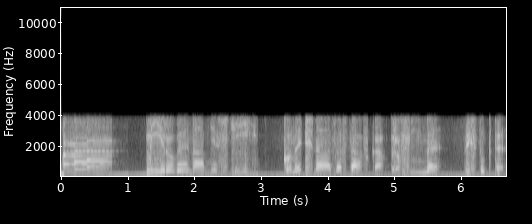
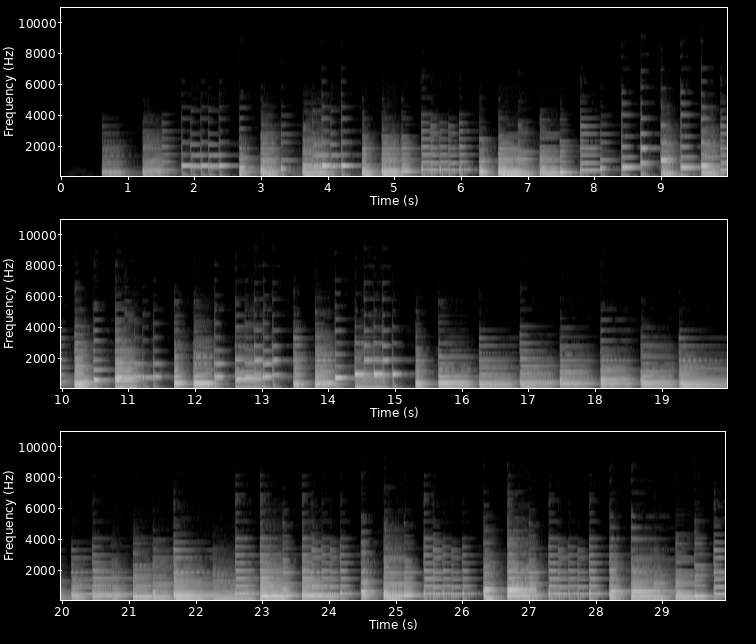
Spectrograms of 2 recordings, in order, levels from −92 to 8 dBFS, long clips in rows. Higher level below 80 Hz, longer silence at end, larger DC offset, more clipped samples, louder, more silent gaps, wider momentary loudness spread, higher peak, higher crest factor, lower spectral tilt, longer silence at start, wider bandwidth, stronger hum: about the same, -44 dBFS vs -44 dBFS; about the same, 0 s vs 0 s; first, 0.1% vs under 0.1%; neither; first, -16 LUFS vs -26 LUFS; neither; second, 8 LU vs 11 LU; first, 0 dBFS vs -6 dBFS; about the same, 16 dB vs 20 dB; second, -8 dB/octave vs -9.5 dB/octave; second, 0 s vs 0.6 s; second, 4 kHz vs 6 kHz; neither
